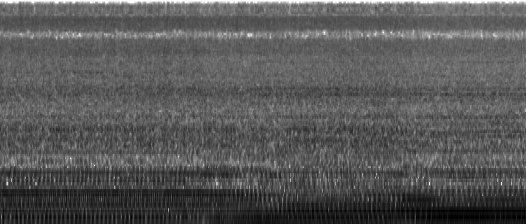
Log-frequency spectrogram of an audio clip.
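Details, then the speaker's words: Honda CRX engine after misfire following a money shift, cold start after reassembly: uneven, lumpy idle with revs rising partway; runs rough, leak-down showed no bubbles, but owner now suspects head gasket. "I'm not sure if you guys could hear it, but I could. It don't even sound right. I mean, it should technically do that, but not at a cold start."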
